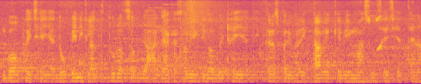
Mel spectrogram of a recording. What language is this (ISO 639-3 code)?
mai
